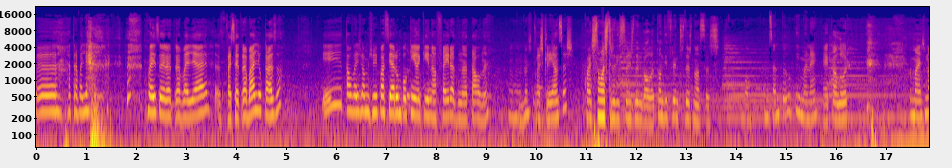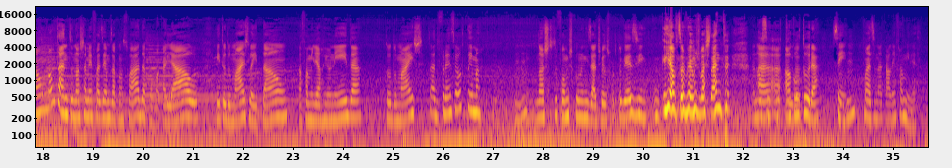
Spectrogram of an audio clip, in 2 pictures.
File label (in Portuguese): vox pop; Macedo de Cavaleiros; Natal; Em Macedo de Cavaleiros, o Natal vive-se de muitas formas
